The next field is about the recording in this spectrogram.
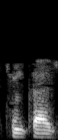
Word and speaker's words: Juncal: Do you pronounce yes. – the J? – No, you say Juncal.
